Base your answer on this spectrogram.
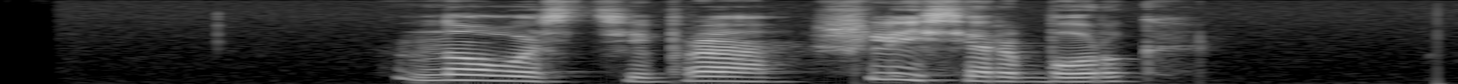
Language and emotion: Russian, neutral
